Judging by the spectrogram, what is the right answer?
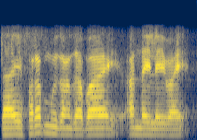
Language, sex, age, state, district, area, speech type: Bodo, male, 30-45, Assam, Kokrajhar, rural, conversation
